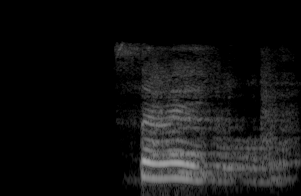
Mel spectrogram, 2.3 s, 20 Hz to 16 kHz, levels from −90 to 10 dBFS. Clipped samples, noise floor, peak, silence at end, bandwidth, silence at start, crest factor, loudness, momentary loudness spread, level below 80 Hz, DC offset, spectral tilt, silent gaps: under 0.1%; -53 dBFS; -20 dBFS; 0.1 s; 8 kHz; 0.9 s; 18 dB; -34 LUFS; 19 LU; -86 dBFS; under 0.1%; -1.5 dB/octave; none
